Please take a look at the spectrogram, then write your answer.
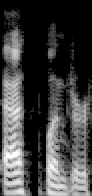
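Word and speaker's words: Asplundh: It's the Asplunder.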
